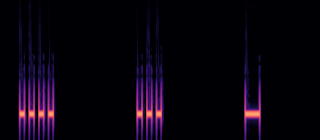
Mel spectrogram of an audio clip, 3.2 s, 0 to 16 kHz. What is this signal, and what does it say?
Morse code, heard as a keyed tone, about 25 wpm, spaced as for 9 wpm, 700 Hz. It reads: HST
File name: course / 25:10wpm / 093 Lesson 16e - Letter c - Three Characters 25wpm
